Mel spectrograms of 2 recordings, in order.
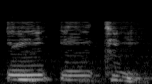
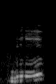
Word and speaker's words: beet: Beet, okay? Because beet, this one is pronounced the same. Crazy about. Huh? B-E-A-T, the pronunciation is similar, but it is not the same spelling, okay?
